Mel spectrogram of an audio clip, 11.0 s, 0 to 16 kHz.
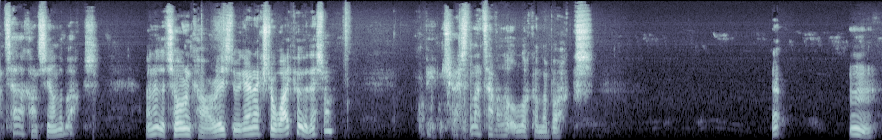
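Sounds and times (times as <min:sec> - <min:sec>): faint high chirps: 0:05.2 - 0:11.0.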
